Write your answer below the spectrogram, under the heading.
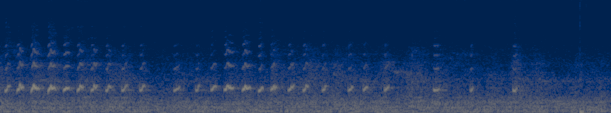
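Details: Diamond dove, a small pet that loves to nestle down in the owner's palm, giving happy, soft short coos in a quick series, about two a second, fading out after six seconds over low room noise.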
